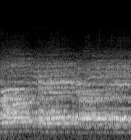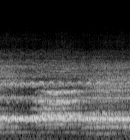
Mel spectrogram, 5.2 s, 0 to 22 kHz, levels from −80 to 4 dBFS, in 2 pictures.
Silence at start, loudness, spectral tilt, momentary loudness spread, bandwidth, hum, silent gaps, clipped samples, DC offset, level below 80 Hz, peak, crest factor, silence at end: 0 s; -16 LUFS; -3.5 dB/octave; 3 LU; 7 kHz; none; none; under 0.1%; under 0.1%; -58 dBFS; 0 dBFS; 14 dB; 0 s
